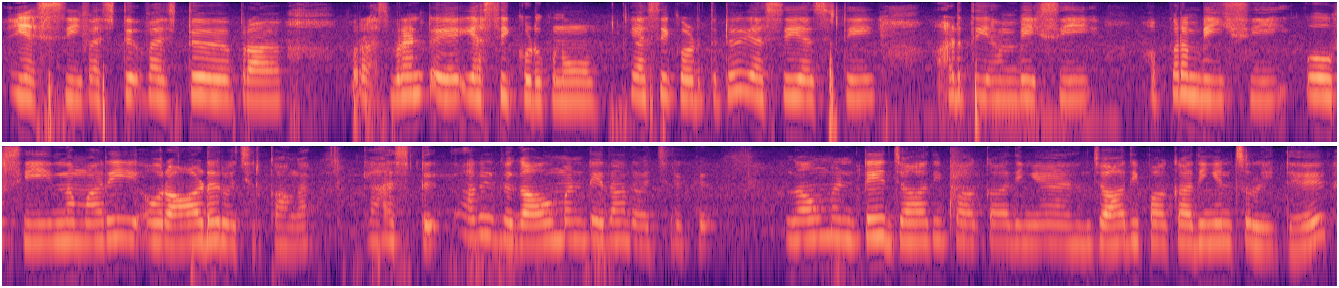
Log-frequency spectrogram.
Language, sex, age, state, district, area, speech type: Tamil, female, 18-30, Tamil Nadu, Nagapattinam, rural, spontaneous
